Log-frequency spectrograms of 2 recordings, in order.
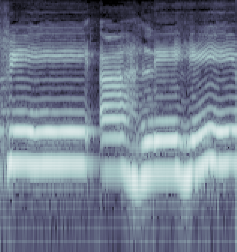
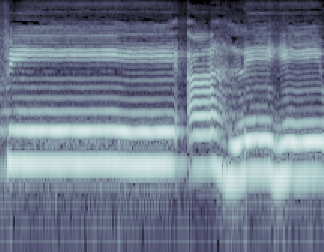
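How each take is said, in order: First: The vowel of 'fi' is held short. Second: The vowel of 'fi' is held medium length. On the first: "kelompok yang mukhtasar ... sama seperti mat tabi'i" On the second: "yang mutawassit"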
